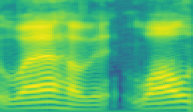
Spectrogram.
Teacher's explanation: ওয়াও বলার সময় দুই ঠোঁট থেকে উচ্চারণ হবে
